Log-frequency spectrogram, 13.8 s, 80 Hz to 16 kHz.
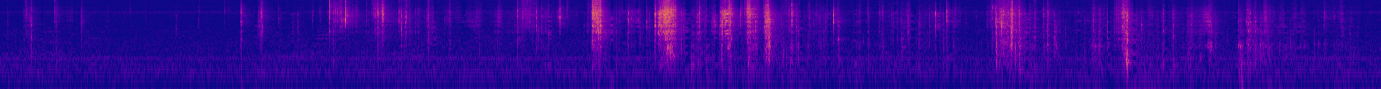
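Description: Foil wrapper of a 1990-91 Upper Deck hockey card pack being torn open and crinkled by hand. Irregular sharp rips and rustles start about three seconds in and are loudest in the middle.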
